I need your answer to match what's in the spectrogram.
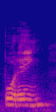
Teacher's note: uma palavra separada silabicamente, onde a sílaba mais forte é a última, né? Então, porém, a última, oxítona, oxítona terminada em "en", essa é a sua justificativa.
